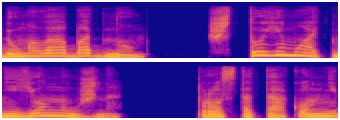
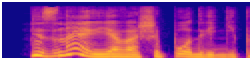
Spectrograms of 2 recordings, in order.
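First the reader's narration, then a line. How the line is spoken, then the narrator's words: Grumbled. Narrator (Russian): пробурчала Юля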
